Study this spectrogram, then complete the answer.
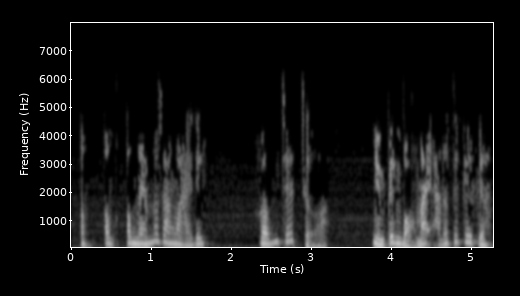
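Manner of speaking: high-pitched wife, disgusted at the bug; a fussy wife nagging her husband; wife's voice. Acted. (giọng bà vợ cao, ghê tởm)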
